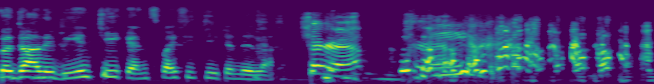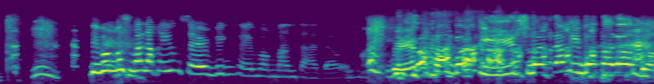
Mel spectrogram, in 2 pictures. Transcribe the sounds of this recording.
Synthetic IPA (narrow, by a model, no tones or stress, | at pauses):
sɐd͡ʒaːlɪbijʊŋt͡ʃiːkɛnspajsit͡ʃiːkɛnːɪla̰ | ʃɛɹɛp̚ | d̪ɪbamɐsmɐlɐkɛjʊŋsɛɹvɪŋsɐʔɪbɐŋbɐnsaːd̪ɐʔokɐwbɐsit͡ʃmɐlɐkɪɪbɐp̪ɐlad̪ɐ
